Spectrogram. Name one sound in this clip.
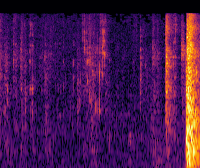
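A young woman sips a drink from a mug.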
